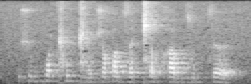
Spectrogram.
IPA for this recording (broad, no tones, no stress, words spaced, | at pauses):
ʃubpɔǁu ɡ͡ǁɔt͡ʃɔχɔd͡zɐ ǁɐbχɐb d͡zubt͡sə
